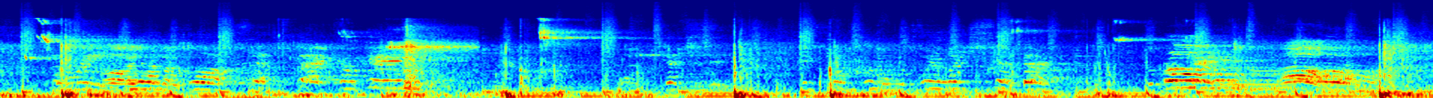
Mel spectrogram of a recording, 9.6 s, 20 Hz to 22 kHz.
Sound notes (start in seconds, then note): 2.8 ball hits rim; 5.4 murmurs; 9.1 ball bounces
